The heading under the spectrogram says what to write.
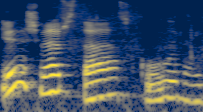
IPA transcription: ɪʃʲʋʲɛrstɐˈskuːrɐɪ

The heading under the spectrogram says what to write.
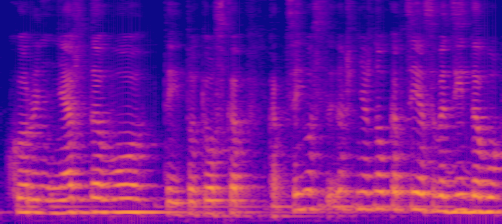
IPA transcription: kʊr ˈnʲæːʒdɐʋoː tɐɪ toːˈkʲoːs ˈkɐp ˈkɐp t͡sʲɛ ˈjoːs ˈɐʃ nʲɛˈʒnɐʊ ˈkɐp t͡sʲɛ ˈjɛs ʋɐˈd͡zʲiːdɐʋoː

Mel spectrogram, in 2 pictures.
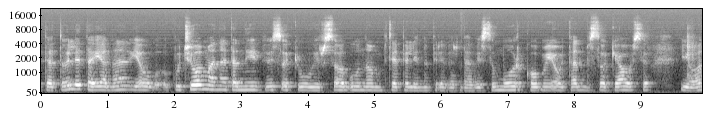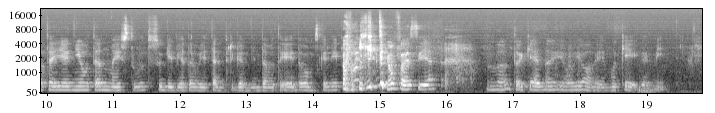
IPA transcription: tʲɛˈtʊlʲɪ tɐɪ ɐˈnɐ jɛʊ kuːˈt͡ʃʲuɔm ɐˈnɐ tʲɛn ɪ ʋʲɪsoːˈkʲuː ɪr sʊ ɐˈɡuːnoːm t͡sʲɛpʲɛˈlʲɪnʊ pʲrʲɪˈʋʲɪrdɐw ɪ sʊ ˈmuɔrkoːm jɛʊ ˈtʲɛn ʋʲɪsoːˈkʲɛʊsʲʊ ˈjoː tɐɪ ˈjɪn ˈjɛʊ tʲɛn mɐɪsˈtuː sʊɡʲɛˈbʲiɛdɐʋɐ jɪ tʲɛn pʲrʲɪɡɐˈmʲɪndɐʋɐ tɐɪ ˈɛɪdɐʋoːm skɐˈnʲɛɪ pɐˈʋɐlʲɡʲiːt jɛʊ pɐs ˈjæː ˈnʊ toːˈkʲɛ ˈnʊ jɛʊ ˈjoː jɪ muɔˈkʲiɛj ɡɐˈmʲɪnʲtʲɪ

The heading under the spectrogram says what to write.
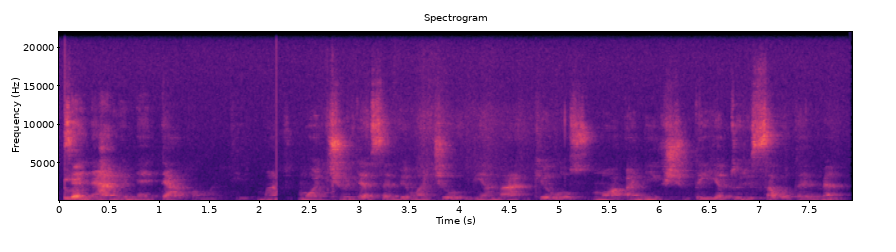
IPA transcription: sʲɛˈnʲæːlʲʊ nʲɛˈtʲæːkoː mɐˈtʲiːt ˈmɐ moːˈt͡ʃʲʊtʲɛs ɐˈbʲɪ mɐˈt͡ʃʲɛʊ ʋʲiɛˈnɐ ˈkʲɪlˠʊs nuɔ ɐˈnʲiːkʃʲt͡ʃʲʊ tɐɪ ˈjiɛ ˈtʊrʲɪ ˈsɑːʋoː ˈtɐrʲmʲɛ

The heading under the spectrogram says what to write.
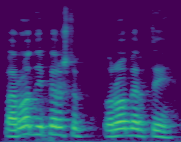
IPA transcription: pɐˈroːdʲɛɪ ˈpʲɪrʃtʊ ˈroːbʲɛrtɐɪ

